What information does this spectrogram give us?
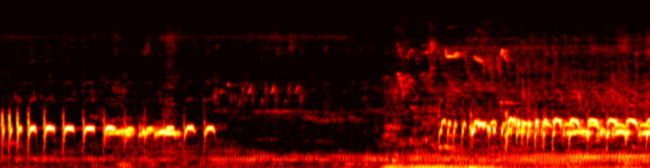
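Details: Local zebra dove hen calling for a male: a crisp run of pulsed coo notes, a quiet gap of several seconds, then a louder rippling series of coos over rising background noise.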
